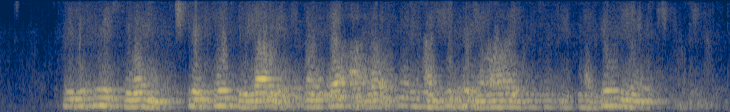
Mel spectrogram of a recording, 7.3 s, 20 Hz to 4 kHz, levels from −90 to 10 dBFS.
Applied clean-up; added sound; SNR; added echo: neural separator model SepFormer DNS4.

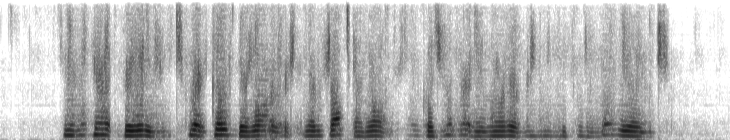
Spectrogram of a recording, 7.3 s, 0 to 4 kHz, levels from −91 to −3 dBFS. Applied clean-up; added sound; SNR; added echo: neural separator model SepFormer WHAMR!.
